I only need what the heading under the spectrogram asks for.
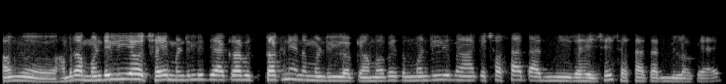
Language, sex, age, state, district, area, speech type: Maithili, male, 18-30, Bihar, Sitamarhi, urban, conversation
